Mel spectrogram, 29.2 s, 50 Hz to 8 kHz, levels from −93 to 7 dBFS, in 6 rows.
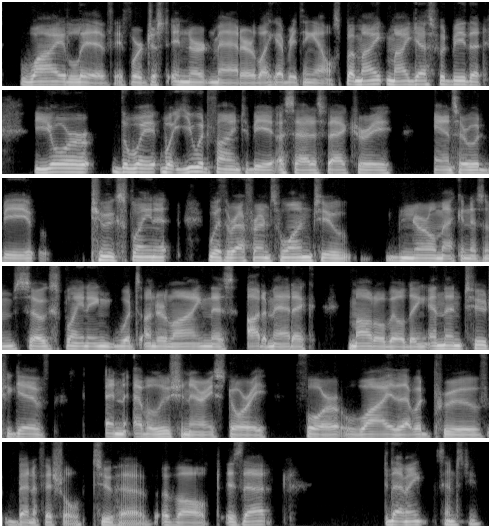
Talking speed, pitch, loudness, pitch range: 150 wpm, 105 Hz, -22 LUFS, 95-115 Hz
